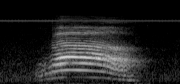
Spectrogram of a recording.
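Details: Spocky, an old, unwell pet cat who liked to come around and 'have a chat', gives one loud, drawn-out indoor meow, rising then sliding down, with rich harmonics, just after a person remarks he just about fell over.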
